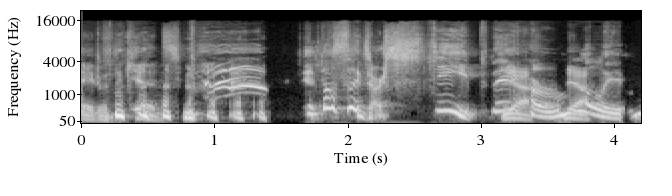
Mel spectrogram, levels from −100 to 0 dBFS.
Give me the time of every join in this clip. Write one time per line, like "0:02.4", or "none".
none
